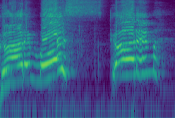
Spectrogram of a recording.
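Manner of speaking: high-pitched excited shouting. Celebrating to the boys after getting him, in high-pitched excited shouting. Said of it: "I'm shouting like a freaking girl".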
